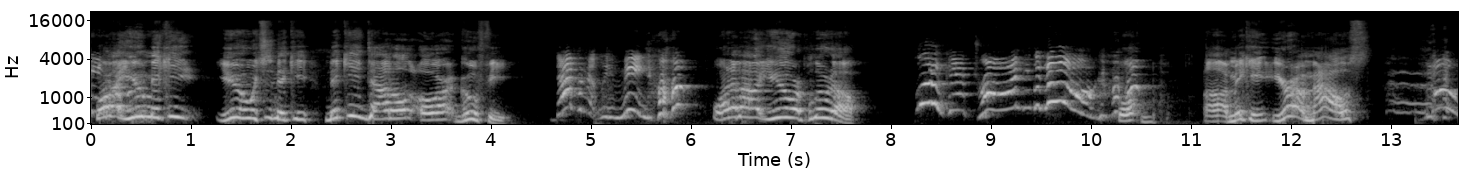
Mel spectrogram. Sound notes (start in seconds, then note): 5.5 laughs; 10.0 laughs; 12.9 laughs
